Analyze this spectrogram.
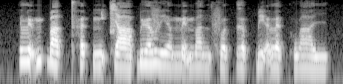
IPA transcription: lɨ̰˧˥mɓa˨˩t̚t̪ʰə˨˩t̚ ɲɨ̰˧˨t͡ɕaː˧˩ɓɨ˨˦ə̯ vi̤˨˩ə̯ mḛ˧˨ma̤˨˩n fo˨˩t̚ ɣə˨˩p̚ɓḭ˧˨ə̯lə˨˩t̚hwa̤˨˩j

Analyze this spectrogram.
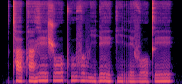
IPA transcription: tʰa˨pʰã˨ɣeː˦ ʃoː˦pʰu˦vʊ˦ βi˨ɗeː˦˨ki˨ re˨voː˨kʼeː˦

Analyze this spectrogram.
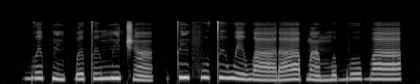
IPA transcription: ɡʷe˧ pĩ˨k͡pə˦˨ tɨ˧mĩ˧ t͡ʃã˨ | tĩ˦fu˦tɨ˦ we˧ waː˨ɾaː˧ɓã˨ mə˧boː˦baː˦

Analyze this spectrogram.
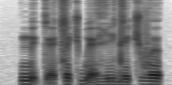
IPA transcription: mḛ˥˩kɛ̰˨˩˦t͡sə˨˩˦t͡ʃbɛ̰˥˩ ɦi˧˩de˨˩˦t͡ʃ və˥˩

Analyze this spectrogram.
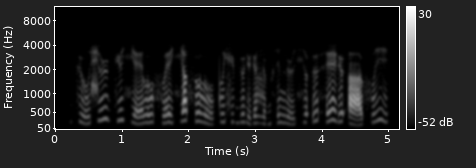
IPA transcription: kʲuː˧˩˧ɕʉː˧˥˧kʲɨ˧˥˧ çeː˧˩˧ lu˧˥˧ sʷeː˧˥˧ ça˧˥˧ su˧˥˧luː˧˩˧ tʷi˧˥˧xʲʉ˧˥˧bɾʲu˧˥˧ ɾʲʉ˧˩˧ɾʲɵ˧˥˧ɮʉ˧˩˧bhi˧˥˧ nʉː˧˩˧ çɵ˧˥˧ ʔɨ˧˥˧heː˧˥˧ɾʲɵ˧˥˧ ʔaː˧˩˧ sʷi˧˥˧

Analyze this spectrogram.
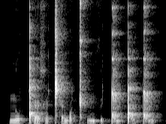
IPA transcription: no ǃʼæxæǁʰæwɒ ǁʰunθe ǃʼuǃʼeǃʼu

